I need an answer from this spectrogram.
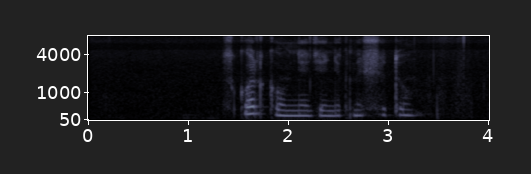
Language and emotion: Russian, sad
